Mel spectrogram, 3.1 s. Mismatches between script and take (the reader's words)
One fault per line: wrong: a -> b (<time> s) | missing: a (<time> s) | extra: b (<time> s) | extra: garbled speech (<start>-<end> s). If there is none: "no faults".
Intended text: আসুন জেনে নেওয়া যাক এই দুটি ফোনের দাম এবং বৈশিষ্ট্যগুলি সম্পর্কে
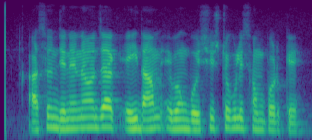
missing: দুটি ফোনের (1.4 s)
